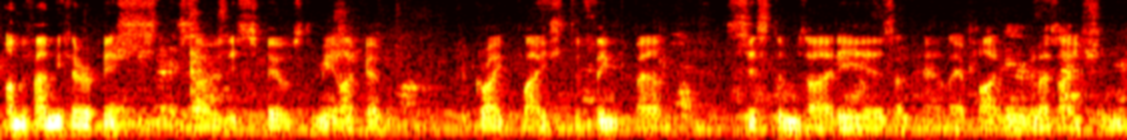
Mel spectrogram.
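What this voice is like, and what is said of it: British English accent. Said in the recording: “as people can tell from my accent, I'm based in the UK.”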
